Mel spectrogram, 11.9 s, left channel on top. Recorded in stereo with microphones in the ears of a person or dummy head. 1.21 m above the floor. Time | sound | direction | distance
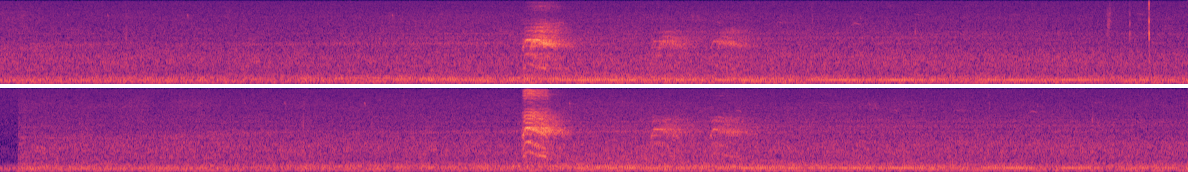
5.2 | a bird | 70° right (ahead or behind) | 9.5 m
